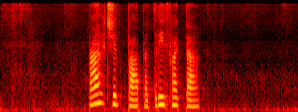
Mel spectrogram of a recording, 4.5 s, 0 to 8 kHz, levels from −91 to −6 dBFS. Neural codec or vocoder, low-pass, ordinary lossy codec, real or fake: codec, 24 kHz, 0.9 kbps, WavTokenizer, small release; 7.2 kHz; none; fake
